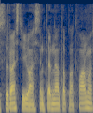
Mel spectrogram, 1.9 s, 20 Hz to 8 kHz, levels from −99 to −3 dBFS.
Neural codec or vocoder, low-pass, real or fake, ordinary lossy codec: none; 7.2 kHz; real; MP3, 48 kbps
